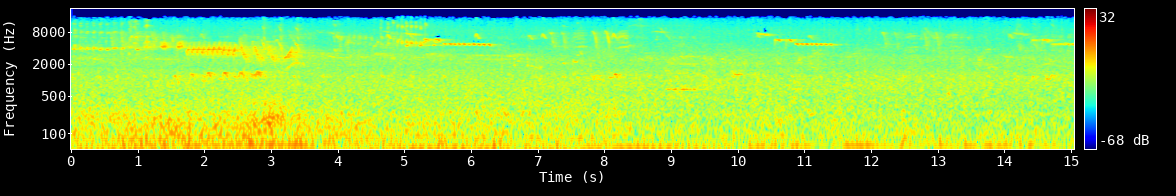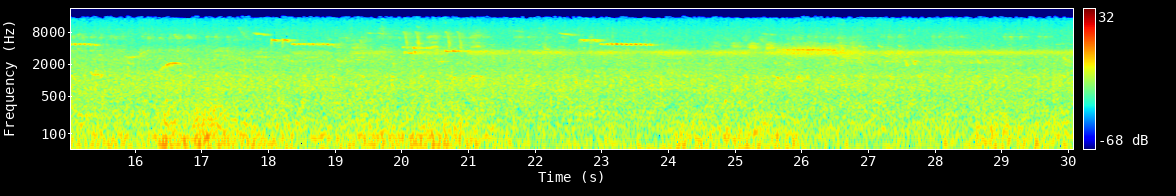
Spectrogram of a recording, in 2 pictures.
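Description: Birds calling over a steady rush of water in a rainforest ambience: short high whistled notes recurring every few seconds, with a steady high-pitched hum joining about two-thirds of the way in.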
